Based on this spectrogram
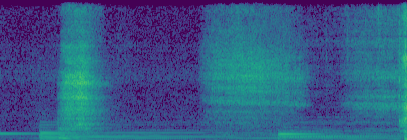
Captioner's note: Jackie scoffs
